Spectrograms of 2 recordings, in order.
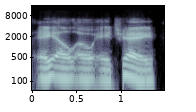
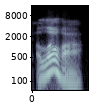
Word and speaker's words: Aloha: And then there's a town just outside of Portland that's spelled Aloha, which, most people who would see that, especially if you're from Hawaii, would say aloha. But here they pronounce it aloha.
